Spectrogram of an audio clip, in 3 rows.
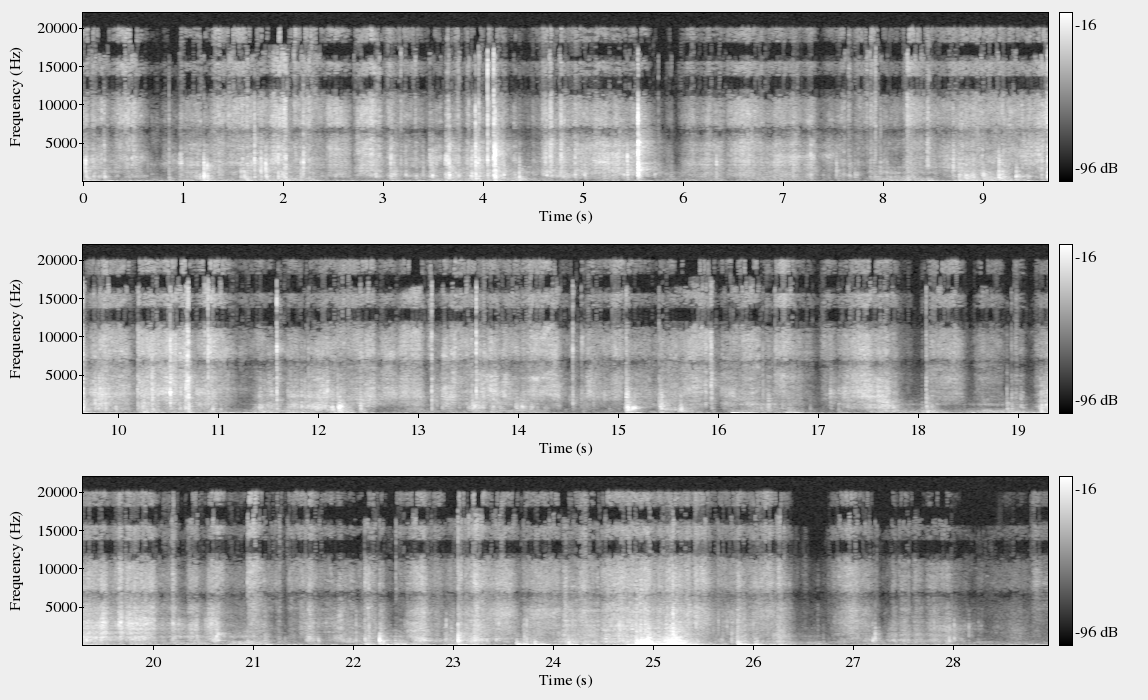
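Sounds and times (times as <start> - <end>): paper pages rustling: 0.0 - 28.4.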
